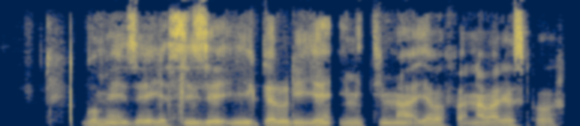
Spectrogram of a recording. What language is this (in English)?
Kinyarwanda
